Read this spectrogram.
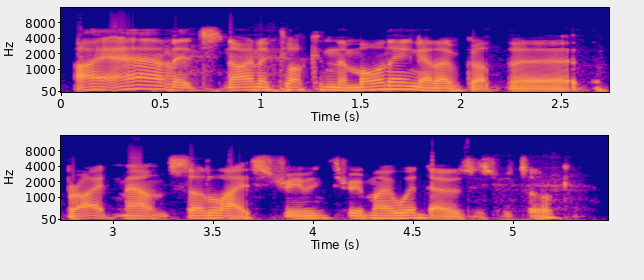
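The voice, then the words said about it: British accent. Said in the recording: “You have not lost your British accent.”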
